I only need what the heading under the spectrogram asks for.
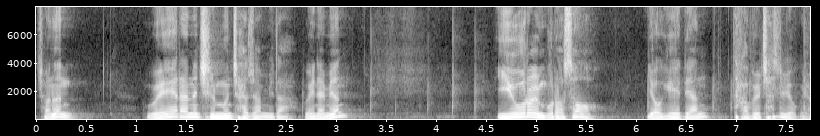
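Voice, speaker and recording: Fairly slow speech from a man with a fairly high pitch and very wide pitch swings. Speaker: pastor. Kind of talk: sermon. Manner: deliberately slowed down.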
